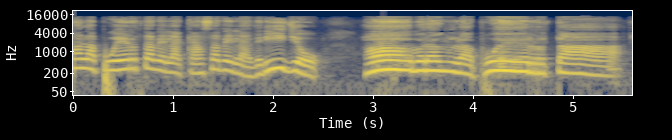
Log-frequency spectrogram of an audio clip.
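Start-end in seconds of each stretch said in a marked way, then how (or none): 2.9-5.5 low, very slow wolf command; lightly voiced wolf, lower and dragged; big bad wolf. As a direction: draw out the wolf's order at the brick house. Wolf at brick house.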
